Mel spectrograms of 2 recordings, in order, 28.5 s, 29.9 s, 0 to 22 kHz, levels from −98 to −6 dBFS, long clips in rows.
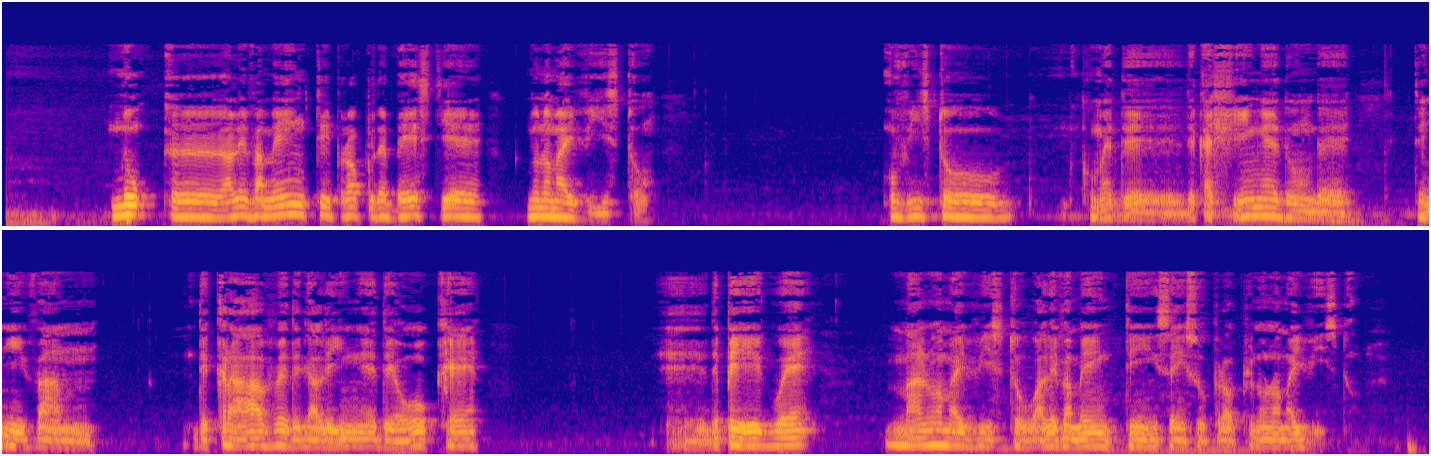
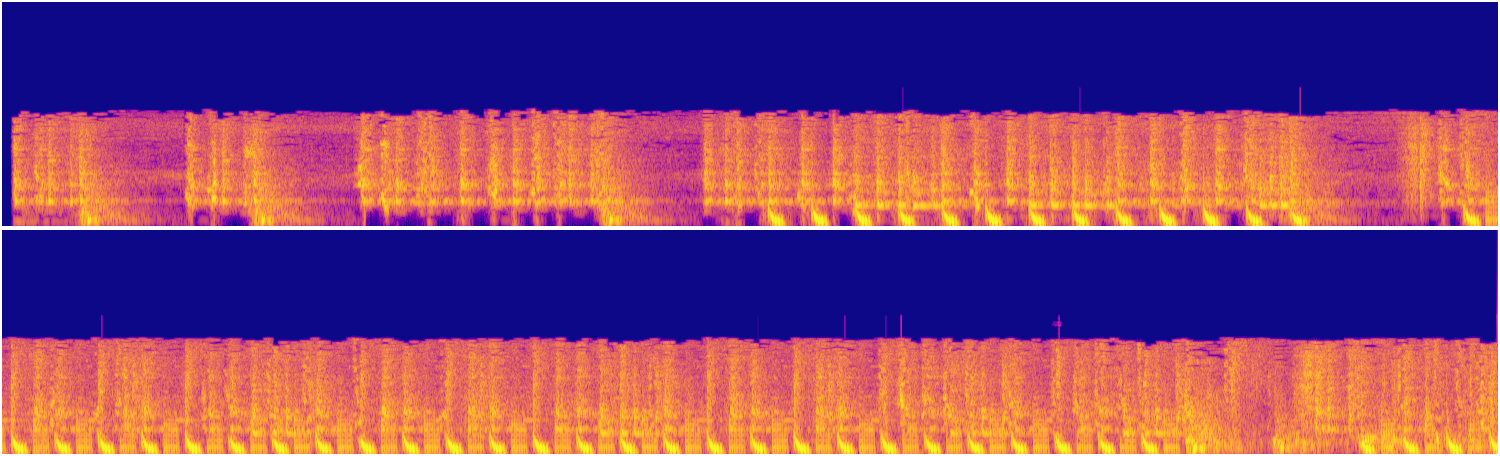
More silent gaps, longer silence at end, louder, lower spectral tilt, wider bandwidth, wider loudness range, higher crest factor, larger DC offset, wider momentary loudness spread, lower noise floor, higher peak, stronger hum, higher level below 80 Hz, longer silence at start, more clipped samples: neither; about the same, 0.1 s vs 0 s; second, -26 LUFS vs -15 LUFS; second, -5.5 dB/octave vs -10.5 dB/octave; first, 11.5 kHz vs 3.7 kHz; about the same, 5 LU vs 4 LU; first, 24 dB vs 14 dB; neither; first, 12 LU vs 8 LU; first, -73 dBFS vs -37 dBFS; second, -4 dBFS vs 0 dBFS; neither; second, -50 dBFS vs -18 dBFS; about the same, 0.05 s vs 0.1 s; neither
